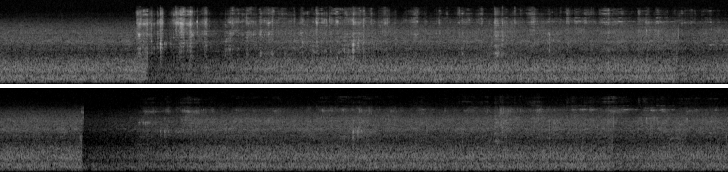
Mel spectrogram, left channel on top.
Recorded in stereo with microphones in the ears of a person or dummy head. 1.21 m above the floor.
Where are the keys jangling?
75° left (ahead or behind), 2.5 m; by 7.2 s 25° left (ahead or behind), 7.5 m.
